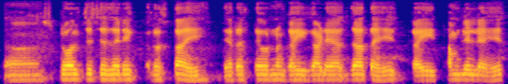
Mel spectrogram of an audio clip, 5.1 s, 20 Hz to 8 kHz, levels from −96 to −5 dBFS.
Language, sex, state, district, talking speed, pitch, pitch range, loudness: Marathi, male, Maharashtra, Pune, 190 wpm, 130 Hz, 125-135 Hz, -18 LUFS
